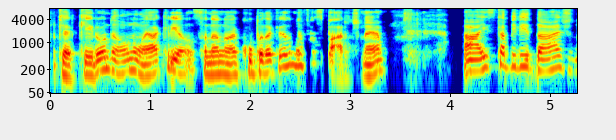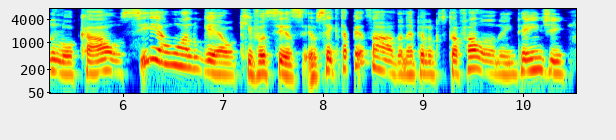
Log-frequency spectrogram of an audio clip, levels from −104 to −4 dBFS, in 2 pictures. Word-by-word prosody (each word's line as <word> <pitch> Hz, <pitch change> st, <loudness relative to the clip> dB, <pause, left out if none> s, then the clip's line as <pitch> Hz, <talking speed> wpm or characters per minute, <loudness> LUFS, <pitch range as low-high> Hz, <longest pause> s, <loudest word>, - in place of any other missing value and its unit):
quer -, -, +1 dB
queira 150 Hz, +4 st, +1 dB
ou 200 Hz, -, +3 dB
não. 175 Hz, -3 st, -2 dB
Não 190 Hz, -, 0 dB
é 140 Hz, -, +4 dB
a -, -, +3 dB
criança, 150 Hz, -, -1 dB
né, 150 Hz, 0 st, +2 dB
não 150 Hz, -2 st, 0 dB
é 145 Hz, -, +2 dB
culpa 170 Hz, +3 st, +1 dB
da 170 Hz, -, +3 dB
criança, 240 Hz, +9 st, -2 dB
mas -, -, -2 dB
faz 290 Hz, -, -13 dB
parte, -, -, -2 dB
né. -, -, +2 dB, 0.8 s
A 185 Hz, +1 st, +4 dB
estabilidade 225 Hz, -3 st, -1 dB
do 185 Hz, -, -4 dB
local, 165 Hz, +3 st, +1 dB
se 345 Hz, -, -1 dB
é 330 Hz, -, +5 dB
um 275 Hz, -2 st, +2 dB
aluguel 175 Hz, -11 st, +1 dB
que 160 Hz, -, -3 dB
vocês 155 Hz, -3 st, +1 dB
Eu 130 Hz, -, -1 dB
sei 140 Hz, +8 st, +2 dB
que -, -, -14 dB
tá 215 Hz, -, 0 dB
pesado, 195 Hz, -10 st, -1 dB
né, 155 Hz, -, -2 dB
pelo 160 Hz, 0 st, -2 dB
que -, -, -16 dB
tu -, -, -15 dB
tá 165 Hz, -, +1 dB
falando, 170 Hz, -5 st, +1 dB
eu -, -, -6 dB
entendi, 180 Hz, +1 st, -1 dB
175 Hz, 235 wpm, -22 LUFS, 155-210 Hz, 0.8 s, é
